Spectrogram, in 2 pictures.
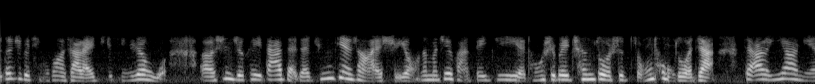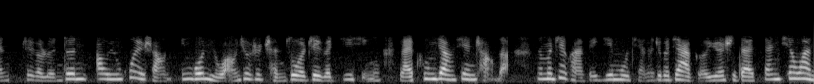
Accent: native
